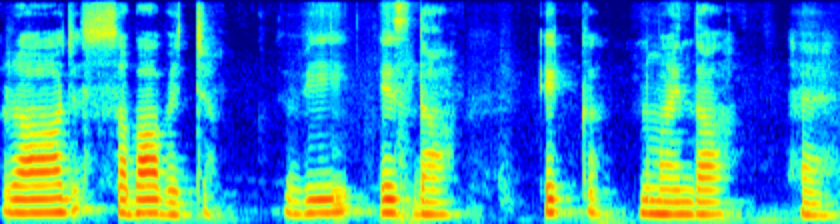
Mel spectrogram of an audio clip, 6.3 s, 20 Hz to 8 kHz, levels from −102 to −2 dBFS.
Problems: constant background noise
